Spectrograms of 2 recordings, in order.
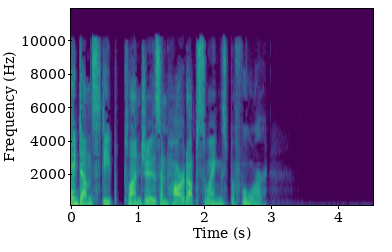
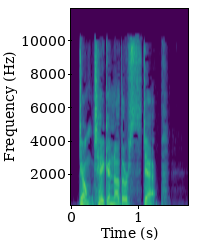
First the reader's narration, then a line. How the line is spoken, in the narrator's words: she snapped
